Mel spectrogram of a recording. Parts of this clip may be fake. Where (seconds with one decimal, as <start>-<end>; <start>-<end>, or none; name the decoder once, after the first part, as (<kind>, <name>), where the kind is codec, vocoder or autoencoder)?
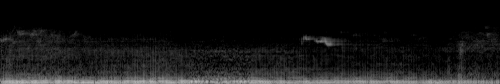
0.0-1.9 (vocoder, Vocos); 2.5-5.0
